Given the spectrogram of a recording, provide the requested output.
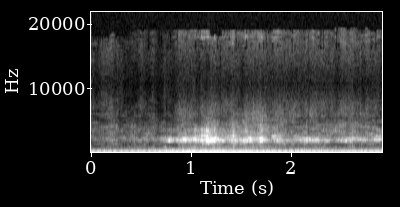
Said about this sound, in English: The story itself begins as a car moves along a snow-covered street. There are three men in the car.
